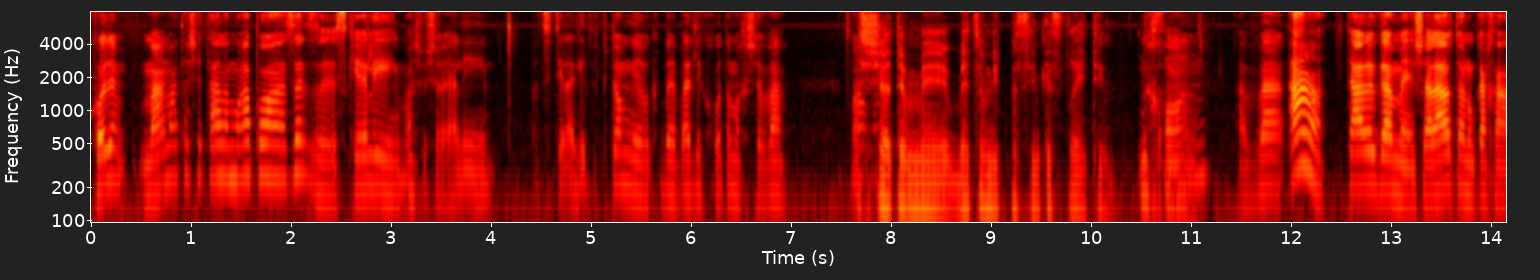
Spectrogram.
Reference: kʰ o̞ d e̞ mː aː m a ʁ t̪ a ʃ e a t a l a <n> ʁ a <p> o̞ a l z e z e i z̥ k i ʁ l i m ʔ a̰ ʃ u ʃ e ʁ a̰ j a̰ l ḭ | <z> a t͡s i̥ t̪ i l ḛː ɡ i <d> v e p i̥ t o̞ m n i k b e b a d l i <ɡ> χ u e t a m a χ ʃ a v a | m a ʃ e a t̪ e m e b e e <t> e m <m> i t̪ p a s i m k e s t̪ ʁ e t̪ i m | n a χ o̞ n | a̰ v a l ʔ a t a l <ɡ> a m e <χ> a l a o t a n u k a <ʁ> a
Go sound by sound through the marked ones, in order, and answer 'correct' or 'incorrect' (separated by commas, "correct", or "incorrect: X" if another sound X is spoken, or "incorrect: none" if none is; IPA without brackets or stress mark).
incorrect: m, correct, incorrect: ʁ, correct, incorrect: k, incorrect: t͡s, incorrect: n, correct, incorrect: ʃ, incorrect: χ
